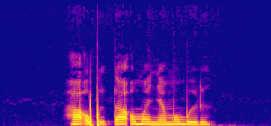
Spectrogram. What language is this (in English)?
Guarani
